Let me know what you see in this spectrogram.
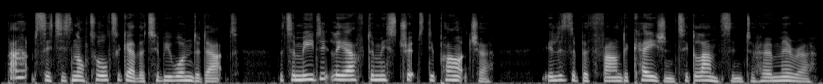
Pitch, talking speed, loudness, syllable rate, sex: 180 Hz, 170 wpm, -21 LUFS, 6.2 syllables/s, female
